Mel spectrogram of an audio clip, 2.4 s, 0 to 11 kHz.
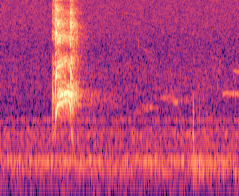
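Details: Black woodpecker chick begging for food at Ås, Norway, 25 May 2017: a harsh, raspy double call, then a fainter single note about a second later, against a quiet background hum.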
